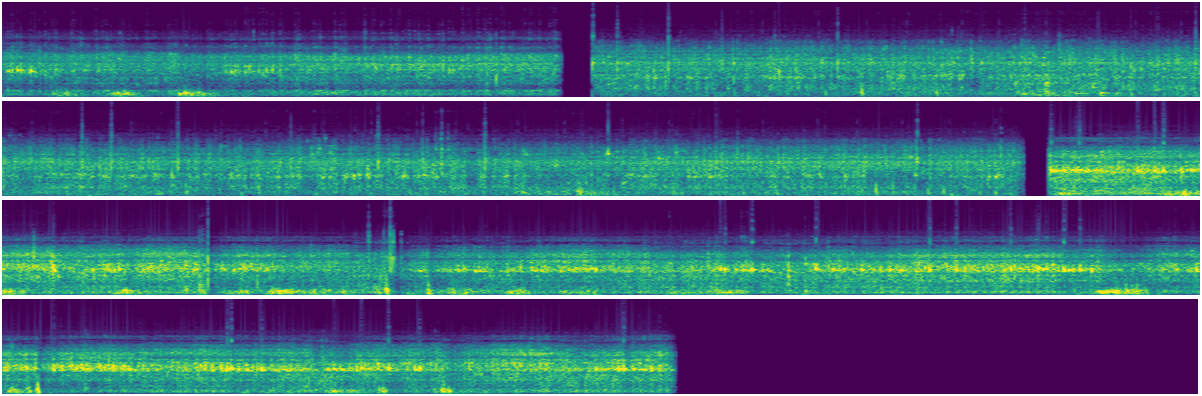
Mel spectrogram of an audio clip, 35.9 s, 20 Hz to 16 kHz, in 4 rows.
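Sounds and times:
low sloshing thumps: 0.0s - 4.2s, 16.8s - 30.8s
underwater gurgling and sloshing: 0.0s - 32.0s.

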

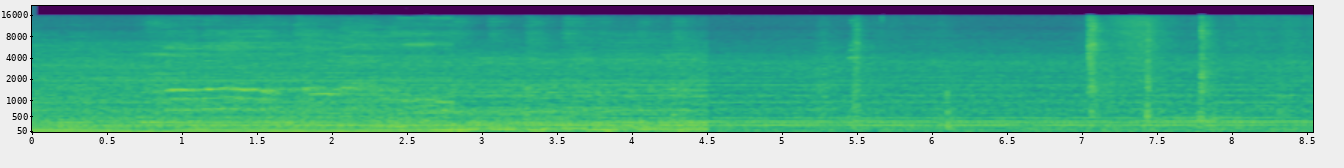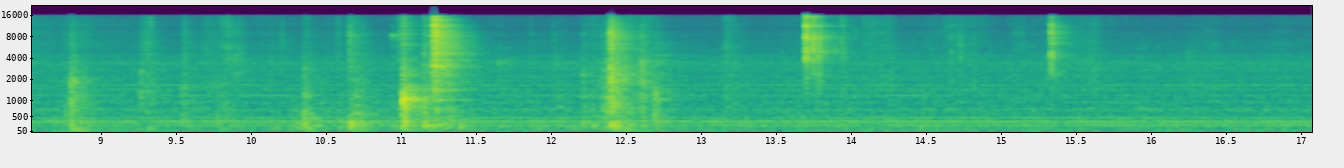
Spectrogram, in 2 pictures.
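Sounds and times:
low hum: 0.0s - 4.6s.

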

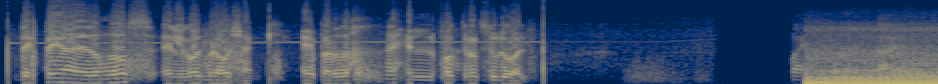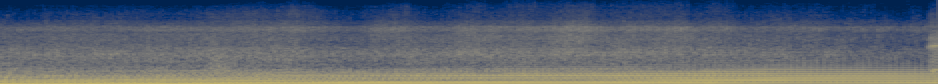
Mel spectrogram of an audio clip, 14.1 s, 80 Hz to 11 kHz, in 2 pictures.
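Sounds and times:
propeller plane engine drone: 6.0s - 14.0s.

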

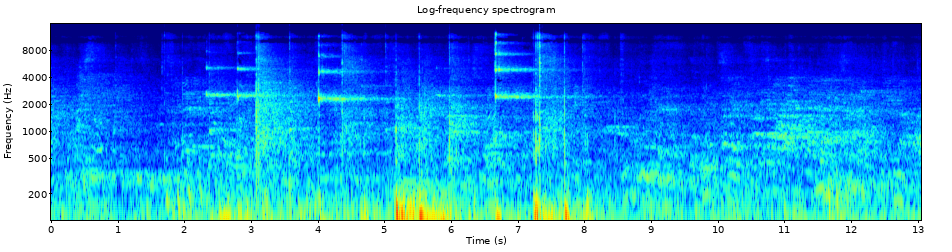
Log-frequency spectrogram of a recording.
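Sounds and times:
shoes squeaking on floor: 2.3s - 3.2s, 4.0s - 5.1s, 6.6s - 7.8s
racket hitting shuttlecock: 2.8s - 8.2s.

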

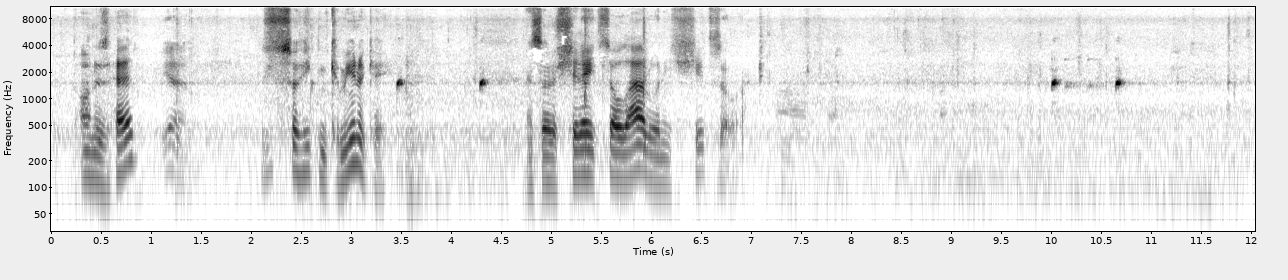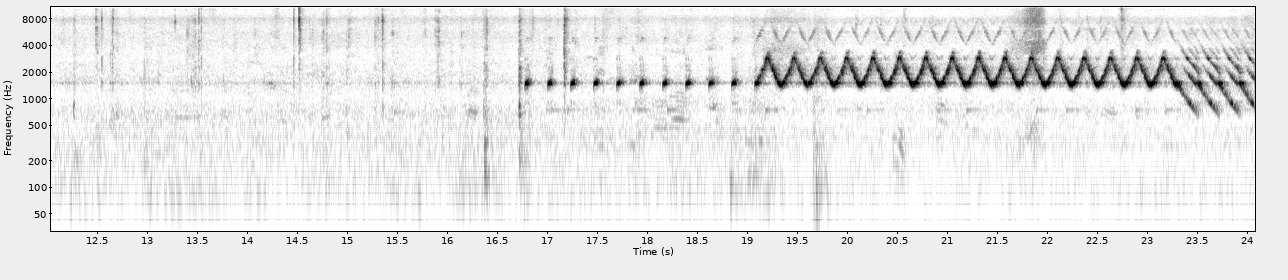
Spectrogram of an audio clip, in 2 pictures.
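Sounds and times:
electronic alarm beeping and warbling: 16.8s - 24.0s.

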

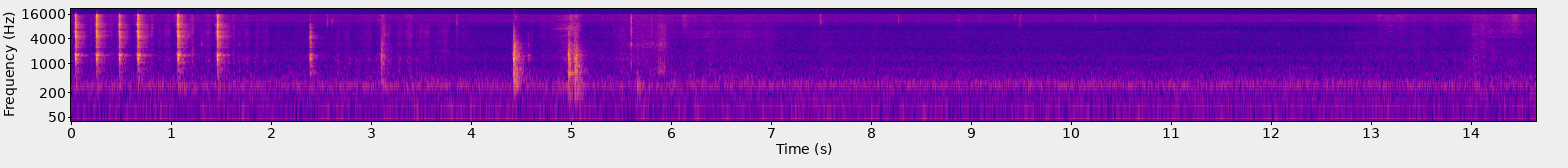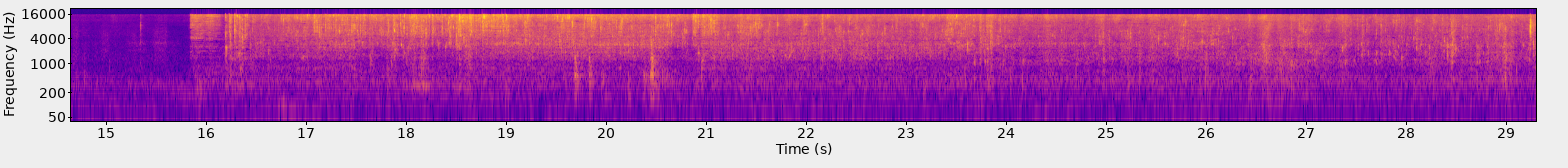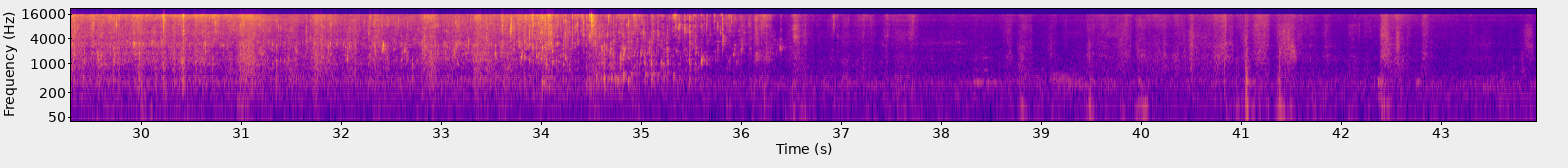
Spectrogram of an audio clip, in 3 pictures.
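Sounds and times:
faucet running: 15.9s - 36.3s
hands rinsing under water: 15.9s - 36.6s.

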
